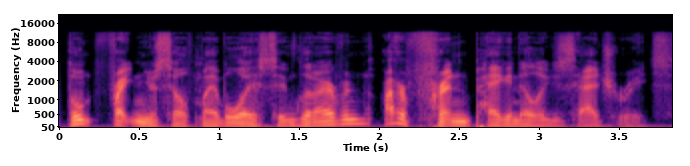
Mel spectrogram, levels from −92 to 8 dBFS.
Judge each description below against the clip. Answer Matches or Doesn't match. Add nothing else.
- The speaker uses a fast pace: Doesn't match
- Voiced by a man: Matches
